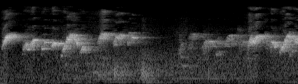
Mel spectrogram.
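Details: Red-whiskered bulbul (chào mào bông) in a short, lively bout of bright twittering notes that dips into a quieter stretch. The bout then picks up again with fresh high warbles.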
